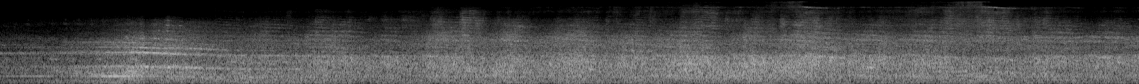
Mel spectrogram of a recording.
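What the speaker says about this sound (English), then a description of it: "there's a big train coming right past the track" A big train rolls past close on the track, a steady loud rumble of wheels and cars with faint squealing tones, running continuously without voices.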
